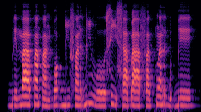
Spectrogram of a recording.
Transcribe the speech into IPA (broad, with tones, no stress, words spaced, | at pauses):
be˨ maː˦pã˦pã˨ ɡ͡bɔ˨ɡ͡bi˨fã˨rbi˦ βoː˨si˦˨ sa˨ɓaː˨fa˨ kʷã˦rɓʊ˨ɡ͡beː˦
